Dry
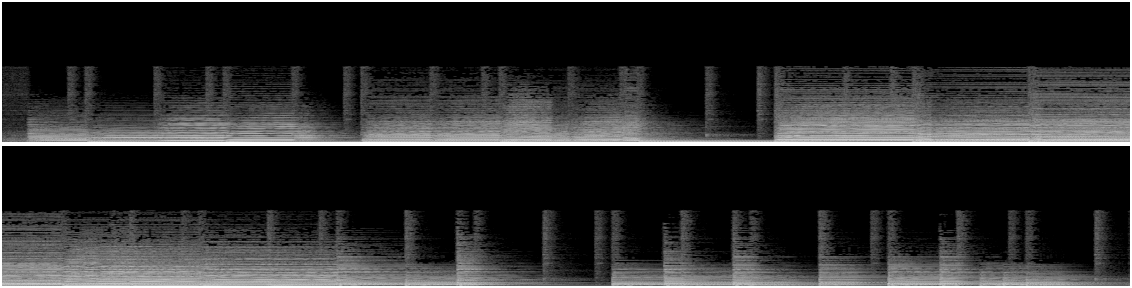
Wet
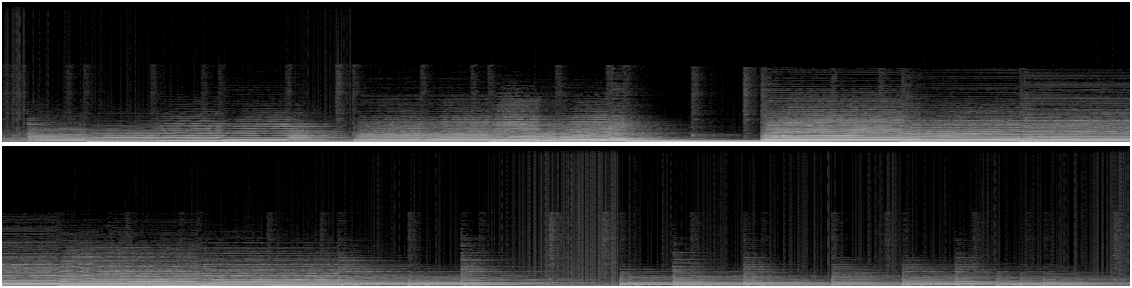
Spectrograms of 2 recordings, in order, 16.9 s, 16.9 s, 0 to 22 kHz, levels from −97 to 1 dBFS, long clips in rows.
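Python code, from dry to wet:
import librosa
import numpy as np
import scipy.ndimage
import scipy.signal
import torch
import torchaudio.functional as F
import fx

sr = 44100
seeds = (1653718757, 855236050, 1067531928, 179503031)

y = fx.doppler_pass(x, sr, speed_mps=8, closest_m=6.7, pass_at_s=5.18)
y = fx.low_shelf(y, sr, hz=250.0, db=-8.0)
y = fx.dmg_crackle(y, sr, seeds[0], per_s=110.0, level_db=-53.0)
y = fx.tilt_shelf(y, sr, db=7.0, hz=650.0)
y = fx.echo_feedback(y, sr, ms=68, feedback_pct=54, wet_db=-14.5)
y = fx.env_flatten(y, sr, amount_pct=50)
y = F.gain(torch.from_numpy(y), -2.5).numpy()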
